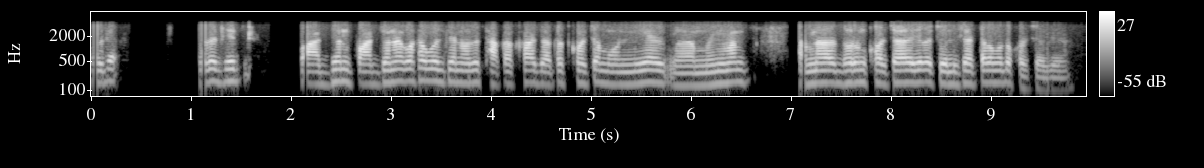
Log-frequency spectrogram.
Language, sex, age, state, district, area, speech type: Bengali, male, 60+, West Bengal, Purba Medinipur, rural, conversation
